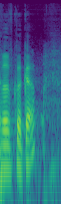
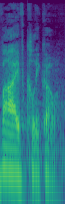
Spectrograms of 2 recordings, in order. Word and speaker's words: Veuve Clicquot: worst mispronunciation you've ever had for Veuve Clicquot? I had a guy come in one time and call it Vive Clicquot. Okay. It's just a little bit off, but hey.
